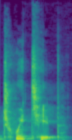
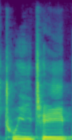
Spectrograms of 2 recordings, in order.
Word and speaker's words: Twitip: And I had all kinds of weird kind of pronunciations, tweetip and all kinds of things.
